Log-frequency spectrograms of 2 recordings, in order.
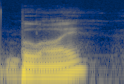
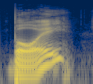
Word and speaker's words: buoy: Boy? – Yeah. – Boy. – So it's I the first thing that I that showed up online is it, the pronunciation is either buoy or boy.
